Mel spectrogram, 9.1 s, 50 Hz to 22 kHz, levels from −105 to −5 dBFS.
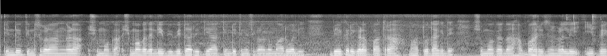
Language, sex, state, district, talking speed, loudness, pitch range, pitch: Kannada, male, Karnataka, Shimoga, 125 wpm, -16 LUFS, 125-130 Hz, 125 Hz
